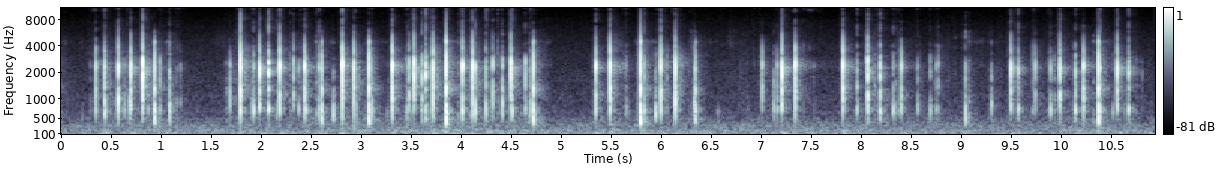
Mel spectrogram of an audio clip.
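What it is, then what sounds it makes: Mechanical keyboard being typed on. Fingertips of both hands type continuously on a purple-backlit Xinmeng M71 70% mechanical keyboard with an aluminum case and PBT keycaps, resting on a desk mat. Bursts of sharp, bright key clicks arrive in quick runs separated by brief pauses, with a crisp tone around 2.4 kHz and almost no low end.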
